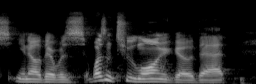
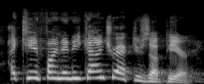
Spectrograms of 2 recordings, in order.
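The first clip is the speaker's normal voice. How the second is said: high, louder, fed-up punchline; God whining that there's no contractors in heaven; exasperated God; 13 semitones higher, 7 dB louder than usual. Acted. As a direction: throw up your hands and blurt it out high. God's punchline reply.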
